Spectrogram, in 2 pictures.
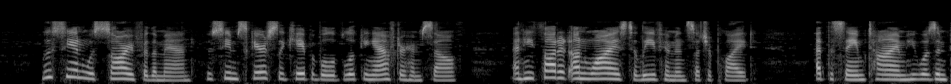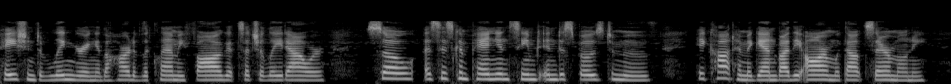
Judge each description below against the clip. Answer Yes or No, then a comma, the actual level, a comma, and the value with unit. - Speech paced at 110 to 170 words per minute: No, average, 200 wpm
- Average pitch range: Yes, average, 3.4 semitones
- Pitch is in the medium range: No, high, 220 Hz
